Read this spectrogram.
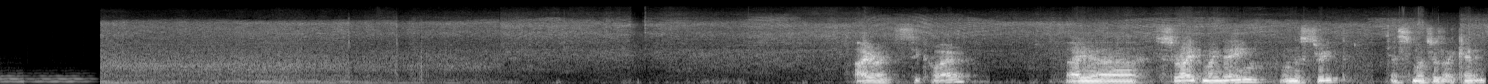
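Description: A spray can hisses steadily against a wall.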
